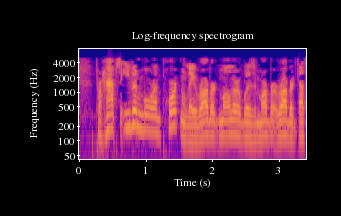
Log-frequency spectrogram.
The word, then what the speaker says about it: Mueller: Perhaps even more importantly, Robert Mueller that's how he pronounces his name, was in charge of the investigation into Pan Am 103, the downing of Pan Am 103.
